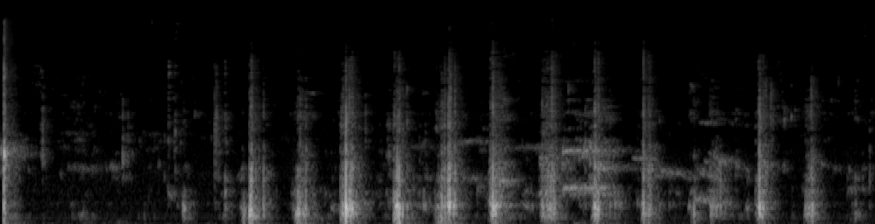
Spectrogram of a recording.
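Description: Close-miked crunchy chewing: a person bites and chews something hard, with short sharp crunches about twice a second. A single click comes right at the start.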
